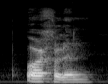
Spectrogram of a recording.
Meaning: to play the organ
- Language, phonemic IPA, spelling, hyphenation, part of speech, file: Dutch, /ˈɔr.ɣə.lə(n)/, orgelen, or‧ge‧len, verb, Nl-orgelen.ogg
